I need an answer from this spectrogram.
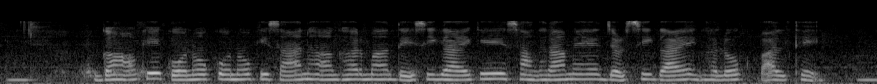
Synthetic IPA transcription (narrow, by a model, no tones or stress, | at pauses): ɡãːõkekoːnõkoːnõkɪsaːnɦãɡʱəɾmãd̪eːsiɡaːekesãːŋɡʱɾamẽd͡ʒəɽsiɡaːeɡʱɐloːkpa̰ːlʈ̪ʰeː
